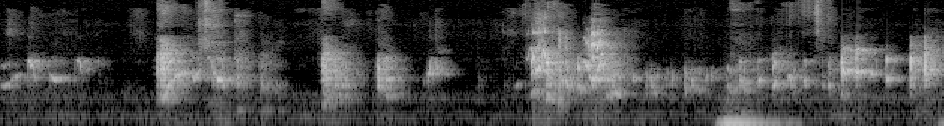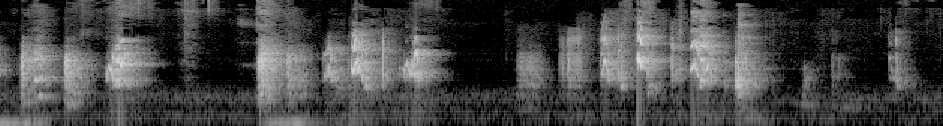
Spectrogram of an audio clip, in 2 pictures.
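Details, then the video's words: Pet budgerigars chatter steadily in rapid, buzzy chirps and warbles. A few soft low thumps sound underneath, and the phrases are separated by brief pauses. "relaxing budgie sounds"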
